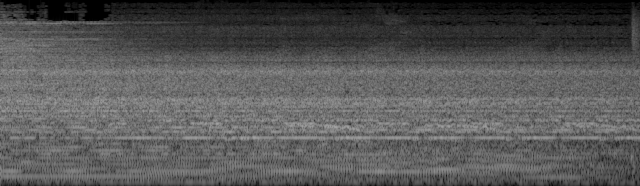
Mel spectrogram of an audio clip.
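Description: Instrumental passage of an alternative rock song: guitar notes held and ringing at a steady level, with no drum hits.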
